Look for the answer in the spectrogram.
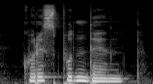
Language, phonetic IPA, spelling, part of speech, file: Ukrainian, [kɔrespɔnˈdɛnt], кореспондент, noun, Uk-кореспондент.ogg
- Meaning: correspondent (someone who communicates with another person, or a publication, by writing)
